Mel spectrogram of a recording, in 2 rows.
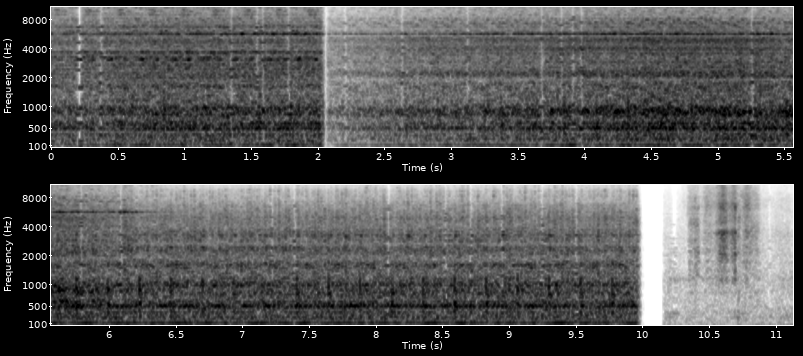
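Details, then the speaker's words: Old Atlas 10 inch lathe boring a motorcycle cylinder with a homemade boring bar, slow automatic feed: steady, even scraping cut for about ten seconds with no ringing squeal or judder. Clean boring cut, no chatter. "sounds like it's cutting pretty good no chatter that's a good thing"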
